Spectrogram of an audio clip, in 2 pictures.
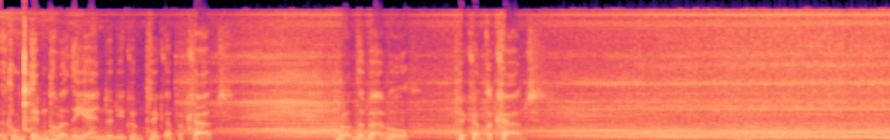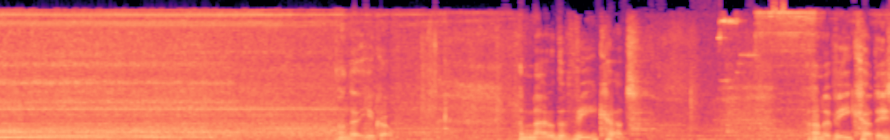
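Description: A wood lathe whirs steadily.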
